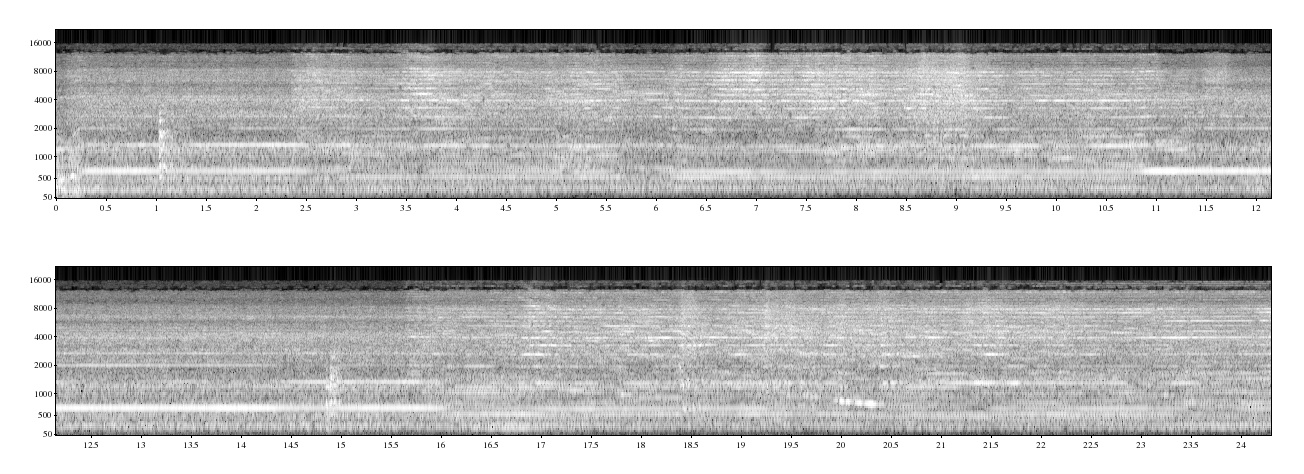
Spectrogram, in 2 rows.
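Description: A poplar board, about 4.5 inches wide and 7/8 inch thick, is cut in a woodshop. A power saw whines steadily throughout, with tonal hum, bursts of cutting noise and a few sharp clicks.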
